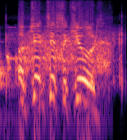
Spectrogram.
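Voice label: secured objective, UK; english; voiceovers; mpvoice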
